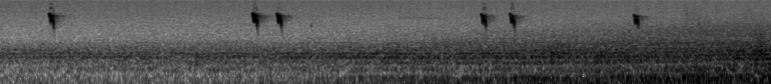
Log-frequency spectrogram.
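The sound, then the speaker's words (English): A type three bird, the one still free from a flock of five being caught, gives about six short, high flight calls, some in quick pairs, spaced over several seconds against a steady low rumbling background. “This is the one still free. It sounds like a type three.”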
